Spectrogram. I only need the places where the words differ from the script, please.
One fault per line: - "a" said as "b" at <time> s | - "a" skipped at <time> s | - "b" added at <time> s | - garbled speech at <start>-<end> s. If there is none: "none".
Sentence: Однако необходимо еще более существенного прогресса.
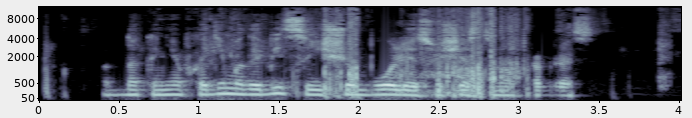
- "добиться" added at 1.3 s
